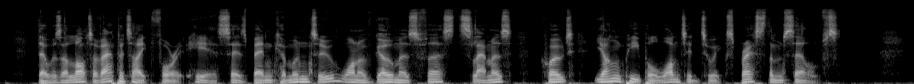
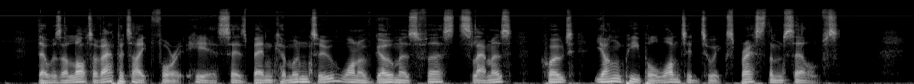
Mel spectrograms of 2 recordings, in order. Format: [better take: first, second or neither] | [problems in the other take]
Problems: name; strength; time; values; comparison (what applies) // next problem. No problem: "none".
first | high-pitched whine; faint; throughout; 10 kHz, 35 dB below the speech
